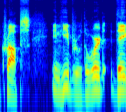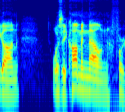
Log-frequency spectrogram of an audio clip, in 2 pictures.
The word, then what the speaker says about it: Dagon: about thulu all right so Deon no it's pronounced Deon not denan so Deon was the main deity of the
